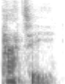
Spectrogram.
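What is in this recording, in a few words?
"patty", British English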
